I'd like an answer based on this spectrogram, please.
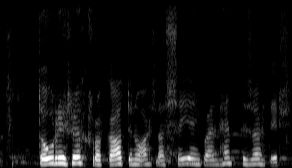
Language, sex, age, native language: Icelandic, male, 18-19, Icelandic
